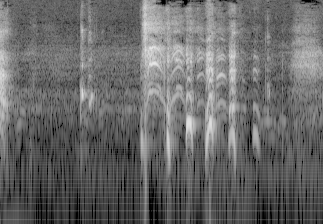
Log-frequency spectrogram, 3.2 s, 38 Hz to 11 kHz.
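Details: Short, abrupt, squeaky gulps in quick succession with faint breaths between them, from 2-week-old twin boys; newborn infant hiccups that the parent says came about every 10 minutes.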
